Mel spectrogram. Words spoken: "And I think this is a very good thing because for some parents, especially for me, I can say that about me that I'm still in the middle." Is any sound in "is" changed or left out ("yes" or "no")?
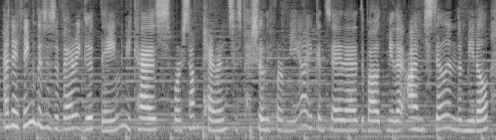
no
